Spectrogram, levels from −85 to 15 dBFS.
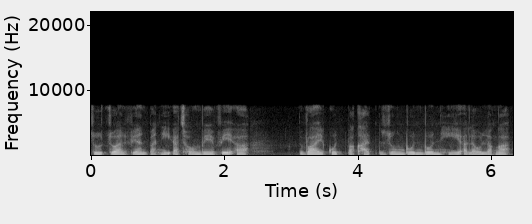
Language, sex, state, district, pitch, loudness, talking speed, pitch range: Mizo, female, Mizoram, Aizawl, 185 Hz, -18 LUFS, 170 wpm, 180-195 Hz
